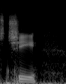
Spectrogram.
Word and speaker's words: Chi: But her name is Chi, which rhymes with she.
